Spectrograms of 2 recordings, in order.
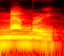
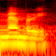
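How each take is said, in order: Both takes have the same delivery.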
